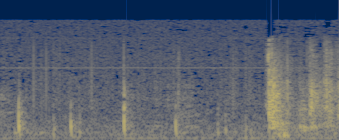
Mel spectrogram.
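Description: door being opened

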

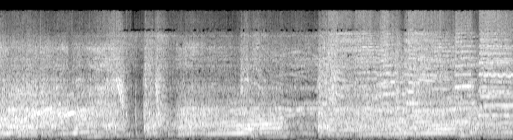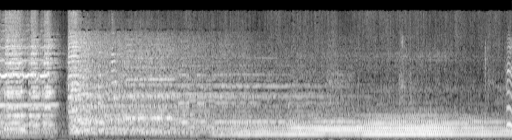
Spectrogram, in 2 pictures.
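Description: car driving fast

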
